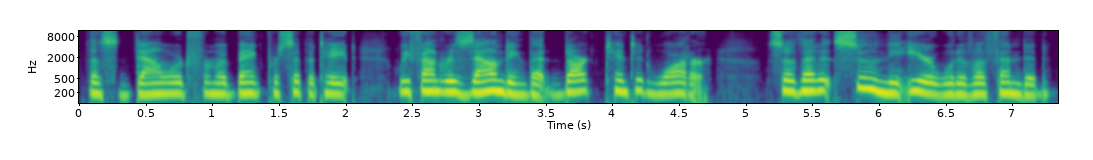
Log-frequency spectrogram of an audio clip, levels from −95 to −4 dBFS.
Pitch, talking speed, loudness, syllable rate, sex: 200 Hz, 180 wpm, -17 LUFS, 5.1 syllables/s, female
